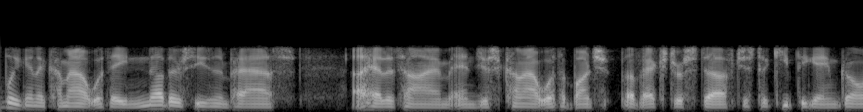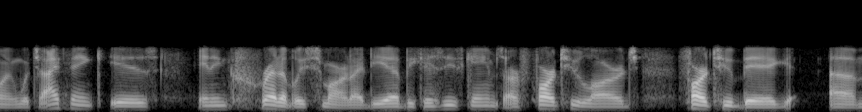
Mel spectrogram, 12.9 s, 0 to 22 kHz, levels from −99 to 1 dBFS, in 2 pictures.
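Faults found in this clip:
Nothing stood out on listening to this speech clip, which comes through as ordinary G.711 telephone coding with its narrow phone-line band.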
